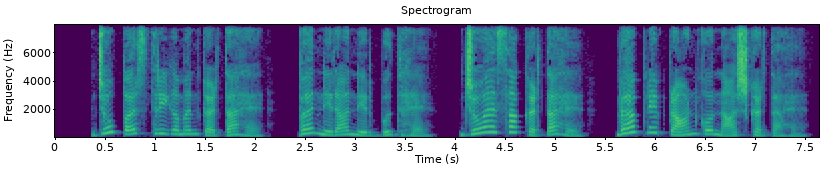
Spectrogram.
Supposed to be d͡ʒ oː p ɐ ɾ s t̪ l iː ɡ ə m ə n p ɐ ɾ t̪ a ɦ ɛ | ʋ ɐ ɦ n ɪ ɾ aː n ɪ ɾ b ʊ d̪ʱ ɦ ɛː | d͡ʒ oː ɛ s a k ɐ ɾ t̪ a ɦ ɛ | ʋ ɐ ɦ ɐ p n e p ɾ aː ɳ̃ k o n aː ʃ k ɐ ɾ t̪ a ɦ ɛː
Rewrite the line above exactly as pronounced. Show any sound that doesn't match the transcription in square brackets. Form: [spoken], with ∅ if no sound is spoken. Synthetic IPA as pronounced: d͡ʒ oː p ɐ ɾ s t̪ [ɾ] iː ɡ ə m ə n [k] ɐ ɾ t̪ a ɦ ɛ | ʋ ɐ ɦ n ɪ ɾ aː n ɪ ɾ b ʊ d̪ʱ ɦ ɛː | d͡ʒ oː [ɛː] s a k ɐ ɾ t̪ a ɦ ɛ | ʋ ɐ ɦ ɐ p n e p ɾ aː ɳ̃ k o n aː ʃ k ɐ ɾ t̪ a ɦ ɛː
